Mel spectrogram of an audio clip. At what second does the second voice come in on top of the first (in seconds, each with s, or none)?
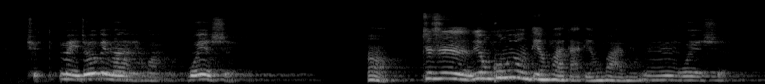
none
